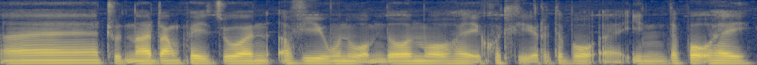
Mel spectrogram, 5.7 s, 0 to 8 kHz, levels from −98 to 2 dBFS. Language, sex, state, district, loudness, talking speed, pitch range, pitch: Mizo, male, Mizoram, Aizawl, -17 LUFS, 210 wpm, 105-110 Hz, 110 Hz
